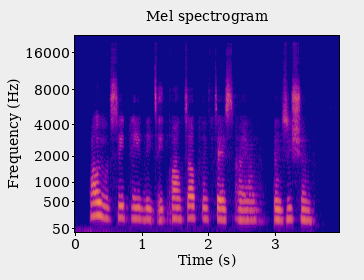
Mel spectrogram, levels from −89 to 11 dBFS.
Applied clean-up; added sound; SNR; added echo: neural mask model DeepFilterNet 3.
